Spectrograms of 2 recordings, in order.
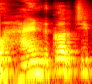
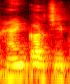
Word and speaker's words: handkerchief: जैसे देखिए HANDKERCHIEF, हैंकरचिप मतलब रुमाल, तो इसको हैंडकरचिप नहीं बोला जाता है, बहुत लोग बोलते हैं लेकिन इसका उच्चारण हैंकरचिप होता है।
